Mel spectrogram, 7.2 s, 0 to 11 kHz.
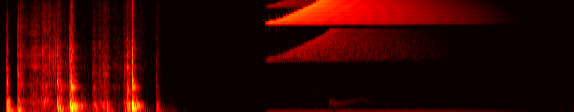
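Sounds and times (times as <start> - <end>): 
bin knocking and clattering as it is bumped and handled: 0.0 - 2.0.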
